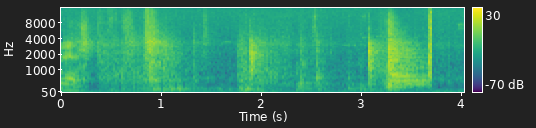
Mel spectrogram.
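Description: Hydraulic floor jack being pumped by its long handle to raise the vehicle: a few scraping, creaking strokes about a second apart, the loudest near the end and ending in a sharp click.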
